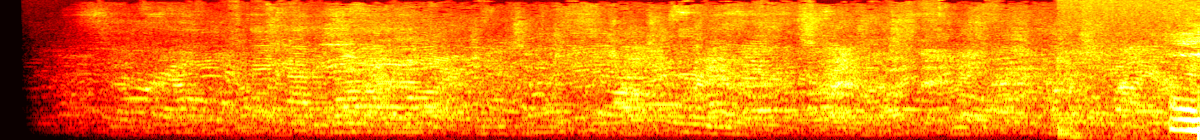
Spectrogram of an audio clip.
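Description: Background chatter of many voices in a bar, fading in from silence. Near the end it grows louder and one voice starts speaking clearly.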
